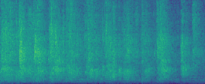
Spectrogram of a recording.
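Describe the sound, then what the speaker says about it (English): Audience applause at an awards night honoring the All Stars club, a steady dense wash of many hands clapping at moderate distance, sustained evenly for several seconds with slight swells. "let's give a round of applause to that club, All Stars"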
